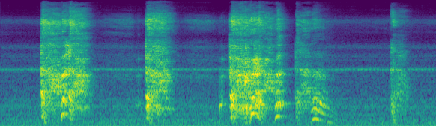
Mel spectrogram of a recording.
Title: Girl coughing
